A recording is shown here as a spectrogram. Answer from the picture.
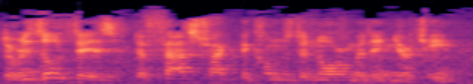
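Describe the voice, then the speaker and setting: Noticeable background noise and audible room echo surround this recording. A man speaks in an Irish accent at a fairly quick pace. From Ireland. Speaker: network marketing distributor. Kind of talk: motivational talk. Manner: fast; enthusiastic.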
